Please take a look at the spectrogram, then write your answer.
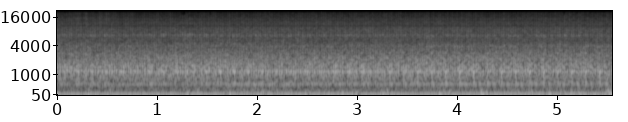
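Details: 1992 Dodge D350 12-valve Cummins diesel idling just after fuel/water separator filter change and priming: steady, even diesel clatter with no stumbling under loud key jangling; runs smoothly.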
